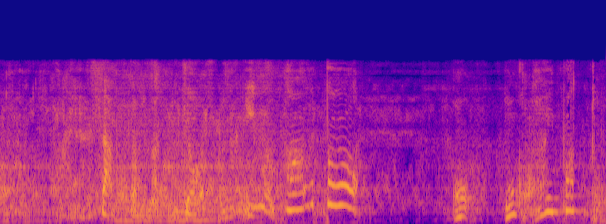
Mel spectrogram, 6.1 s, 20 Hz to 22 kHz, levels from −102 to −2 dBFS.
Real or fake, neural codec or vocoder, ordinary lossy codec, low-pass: fake; codec, 16 kHz, 4.8 kbps, FACodec; AAC, 48 kbps; 7.2 kHz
